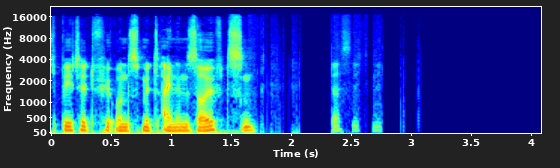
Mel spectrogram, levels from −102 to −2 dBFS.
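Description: From 1.64 s, right after "für uns mit einem", the fade-out shows truncation distortion. Its steps fit an 8-bit undithered stage, so the speech turns gritty, worst from 1.78 s to the end. Unlike a dropout or gate, the fault tracks the falling level.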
